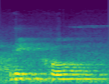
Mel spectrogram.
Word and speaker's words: Bhikkhu: Pali, tiếng Pali gọi là Bhikkhu, tiếng này đọc là Bhikkhu, là tỳ kheo, Bhikkhu Ni, Bhikkhu Ni.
